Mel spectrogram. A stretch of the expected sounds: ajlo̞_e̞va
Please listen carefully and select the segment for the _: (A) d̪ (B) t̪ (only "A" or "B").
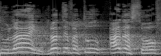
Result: B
